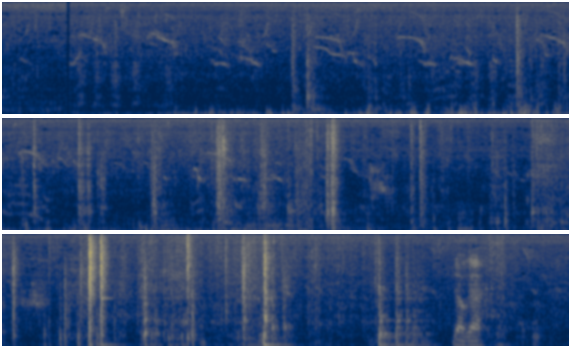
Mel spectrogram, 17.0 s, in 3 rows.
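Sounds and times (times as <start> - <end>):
birds chirping: 0.0 - 12.7.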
